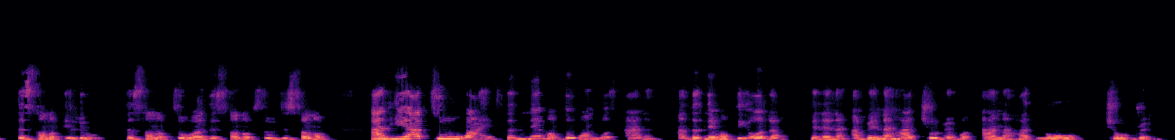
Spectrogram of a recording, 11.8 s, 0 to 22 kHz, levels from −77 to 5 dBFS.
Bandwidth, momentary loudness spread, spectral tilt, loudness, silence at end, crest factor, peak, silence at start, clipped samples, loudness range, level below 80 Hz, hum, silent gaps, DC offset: 11 kHz; 11 LU; -6.5 dB/octave; -22 LUFS; 0.15 s; 16 dB; -6 dBFS; 0.2 s; under 0.1%; 3 LU; -72 dBFS; none; 10.99-11.03 s; under 0.1%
